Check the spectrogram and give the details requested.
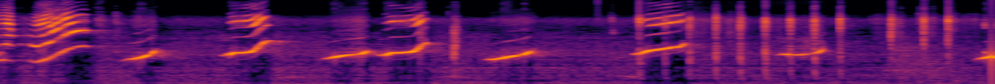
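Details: A parrot described as speaking repeats short rising whistles every second or so, followed by a run of sharp dry clicks, with soft background noise throughout.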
